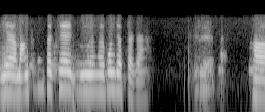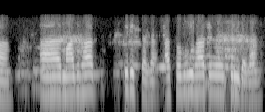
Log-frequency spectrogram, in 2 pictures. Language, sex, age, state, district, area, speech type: Bengali, female, 30-45, West Bengal, Uttar Dinajpur, urban, conversation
